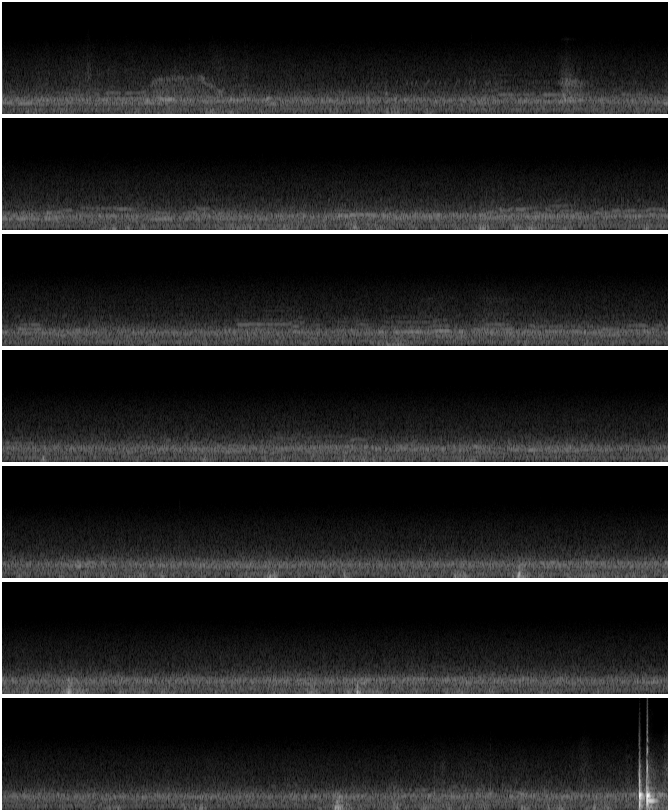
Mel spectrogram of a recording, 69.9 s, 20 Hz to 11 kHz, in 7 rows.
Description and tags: The call to prayer (Azan) at first light, as heard from high on the slopes of the volcano Mt. Merapi on the island of Java, Indonesia. Recorded November 2013.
